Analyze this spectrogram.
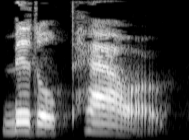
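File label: "middle power", English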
